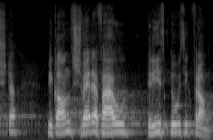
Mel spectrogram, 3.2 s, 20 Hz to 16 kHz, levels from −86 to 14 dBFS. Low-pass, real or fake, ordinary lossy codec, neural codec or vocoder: 14.4 kHz; real; none; none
